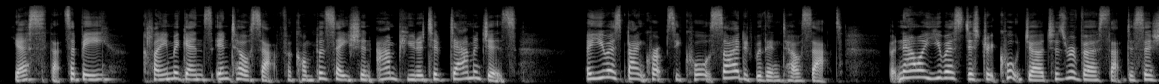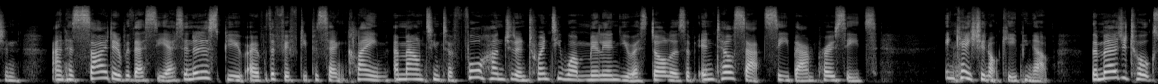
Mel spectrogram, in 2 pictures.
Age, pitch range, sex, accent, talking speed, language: 40-59, 195-255 Hz, female, British, 160 wpm, English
